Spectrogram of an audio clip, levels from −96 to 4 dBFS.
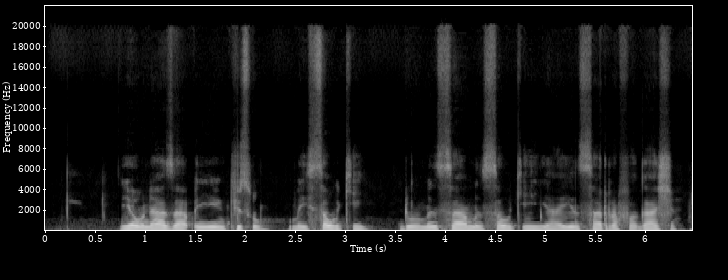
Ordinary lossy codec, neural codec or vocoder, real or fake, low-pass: none; autoencoder, 48 kHz, 128 numbers a frame, DAC-VAE, trained on Japanese speech; fake; none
